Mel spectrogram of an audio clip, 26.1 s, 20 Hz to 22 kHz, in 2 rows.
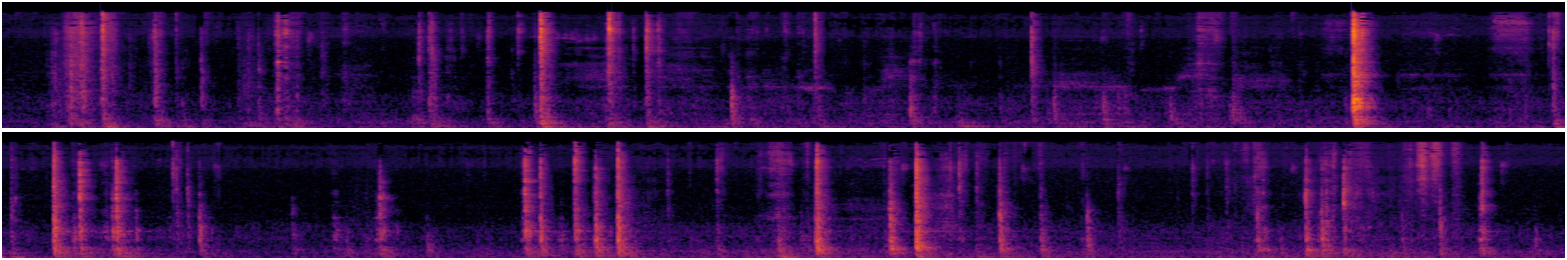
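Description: Scattered clicks, taps and scrapes of a screwdriver and copper wire being worked against a metal breaker panel, while a hot wire is fastened to a 20 amp breaker. One sharp knock stands out about 11 seconds in.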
